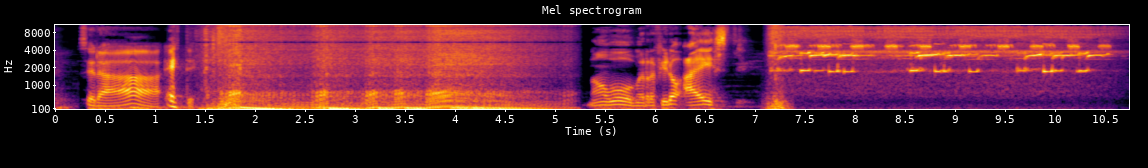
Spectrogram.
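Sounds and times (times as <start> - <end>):
speech: 0.3 - 3.9, 5.4 - 7.6
night chorus of Antillean coqui frogs in Caracas: 7.2 - 10.7.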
